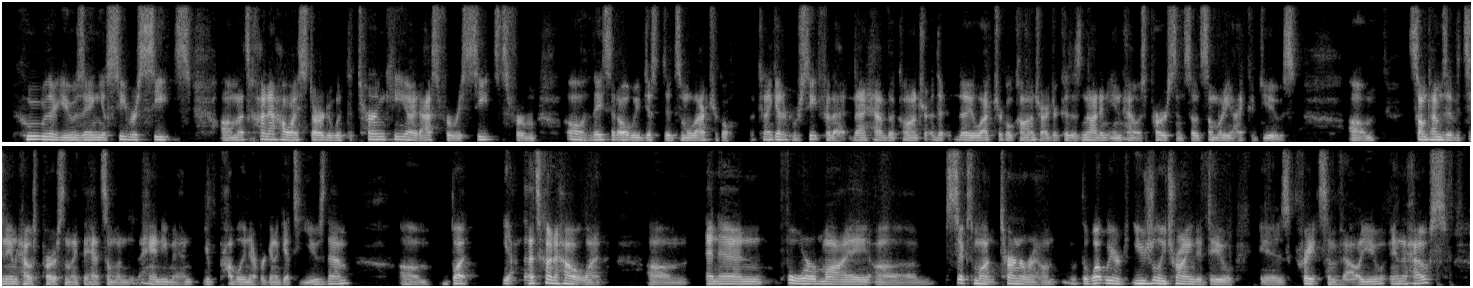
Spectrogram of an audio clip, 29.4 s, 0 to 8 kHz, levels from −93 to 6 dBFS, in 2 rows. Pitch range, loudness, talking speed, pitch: 125-155 Hz, -26 LUFS, 225 wpm, 135 Hz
